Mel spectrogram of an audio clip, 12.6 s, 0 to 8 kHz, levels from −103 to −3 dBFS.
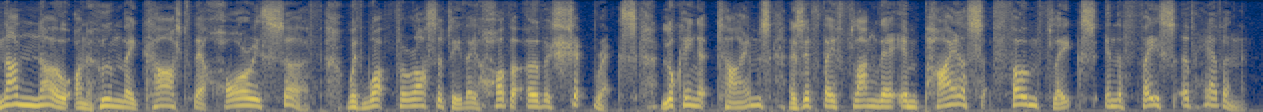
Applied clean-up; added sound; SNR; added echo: none; none; none; none.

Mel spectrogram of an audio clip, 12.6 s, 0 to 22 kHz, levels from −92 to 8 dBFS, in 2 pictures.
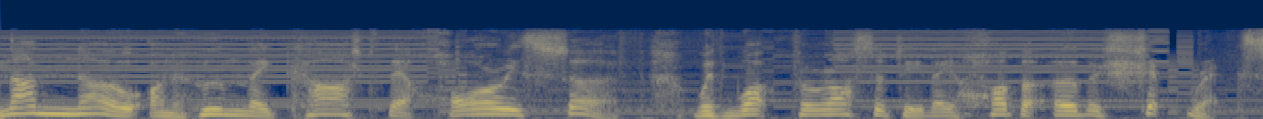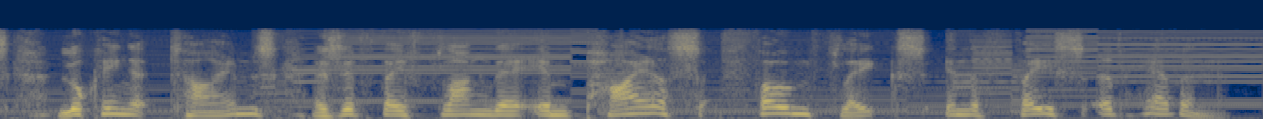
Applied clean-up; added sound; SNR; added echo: none; Keyboard (musical); 17 dB; none.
